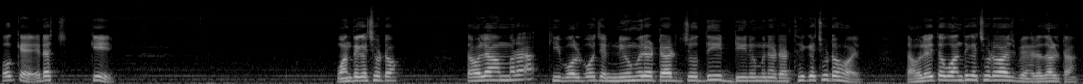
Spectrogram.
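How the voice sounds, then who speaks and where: A man's voice: sits high, fairly quick, pauses often, smooth. A man teaching a math lesson in a classroom-lecture style, often asking his students rhetorical questions and slipping English terms into his speech.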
